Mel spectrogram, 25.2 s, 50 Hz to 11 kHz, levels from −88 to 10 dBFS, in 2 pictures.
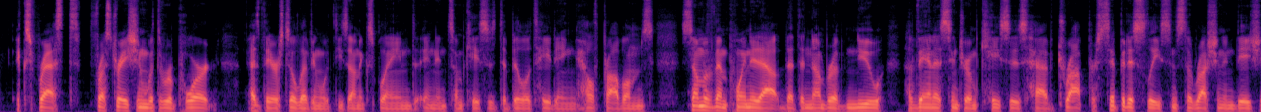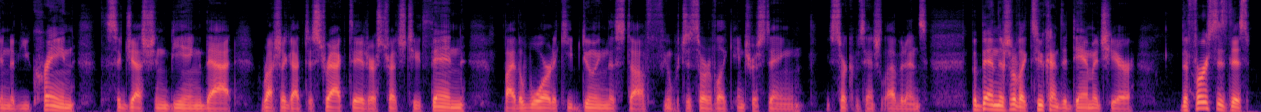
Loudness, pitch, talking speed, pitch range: -21 LUFS, 90 Hz, 200 wpm, 85-95 Hz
